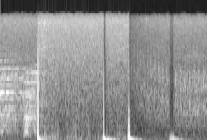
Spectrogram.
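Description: Music stops at the very start, followed by four separate low thuds spread through the rest, the first and third the strongest, over a faint hum.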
